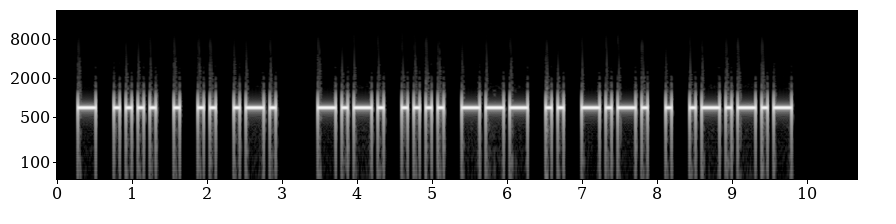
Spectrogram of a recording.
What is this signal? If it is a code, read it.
Morse code, heard as a keyed tone, about 16 wpm, 700 Hz. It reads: THEIR CHOICE.
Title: Sentences from Top 1000 Words - Review Part 6 - 15wpm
